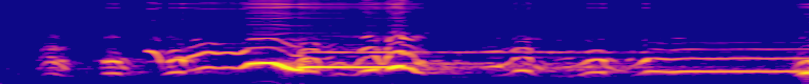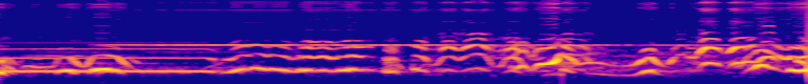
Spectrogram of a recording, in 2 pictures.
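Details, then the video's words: A group of coyotes howls and yips together. Long, steady howls hold at different pitches while shorter, bending yelps and warbles break in between, and the chorus grows busier toward the end. "coyote sounds"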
